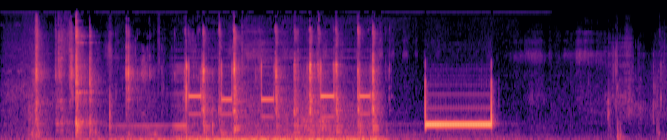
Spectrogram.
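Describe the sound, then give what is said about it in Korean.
A phone's dial tone hums briefly, then about half a dozen quick keypad beeps are pressed in an uneven rhythm, followed by a louder, sustained electronic tone, with faint background clatter throughout. “전화 좀 하고 올게.”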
